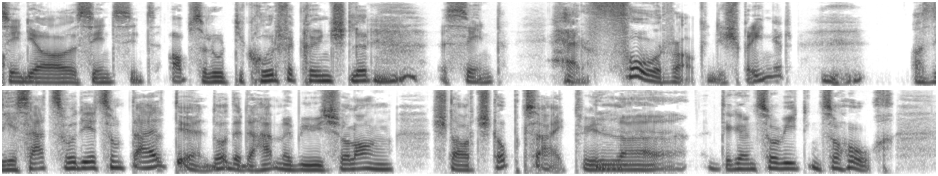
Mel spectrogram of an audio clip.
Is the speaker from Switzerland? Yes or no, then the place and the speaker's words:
yes; Switzerland; sind wir Schweizer gescheit genug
